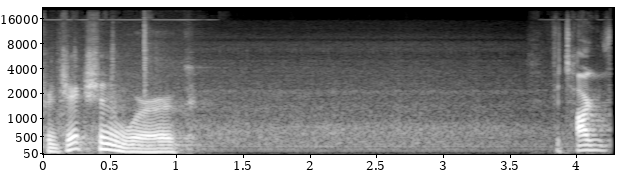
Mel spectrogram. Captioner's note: projector fan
